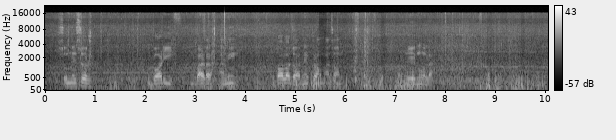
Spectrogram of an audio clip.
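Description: A person talking in short phrases over a steady low rumble.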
